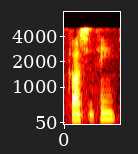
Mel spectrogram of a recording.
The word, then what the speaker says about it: Constantine: Then you got the little scene here with Constantine and I said it right that time? – I never know. – Constantine? – Yeah.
